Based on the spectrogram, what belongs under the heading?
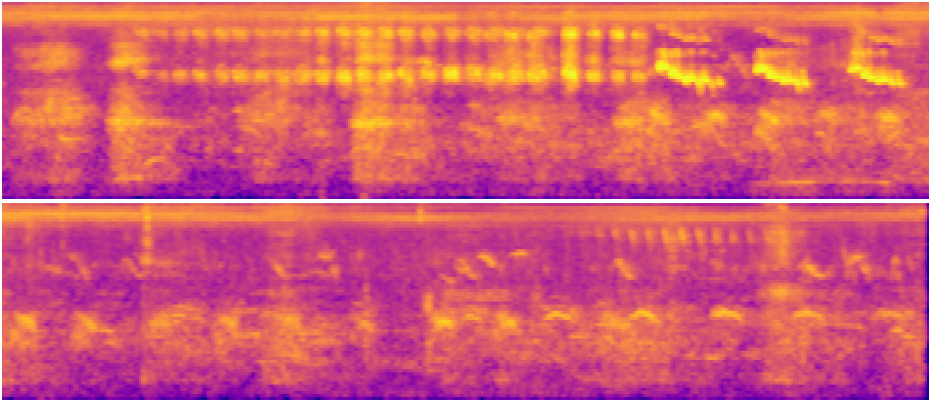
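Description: Faint distant birdsong: a rapid high trill for the first few seconds, then three quick downward-sliding notes, with soft scattered chirps throughout.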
